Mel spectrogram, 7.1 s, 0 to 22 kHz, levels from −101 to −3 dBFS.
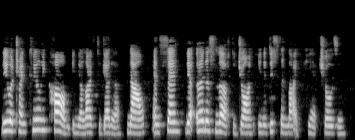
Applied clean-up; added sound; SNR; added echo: none; none; none; none.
